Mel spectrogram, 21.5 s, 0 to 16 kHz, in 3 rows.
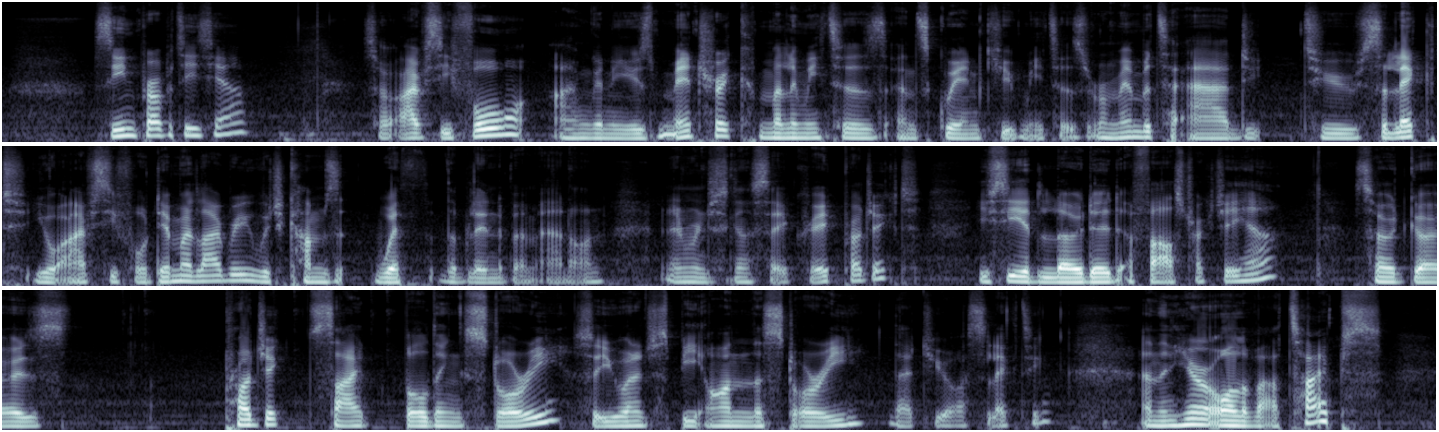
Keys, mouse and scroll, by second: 5.3-9.9 drag, 10.4 click, 14.9 click, 15.6 click, 16.1-16.7 drag.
